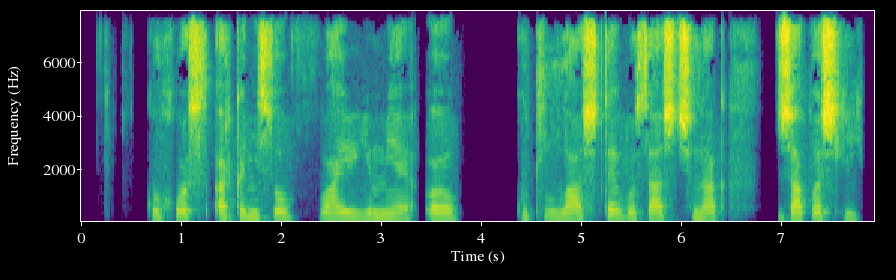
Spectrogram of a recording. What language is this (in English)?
Mari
